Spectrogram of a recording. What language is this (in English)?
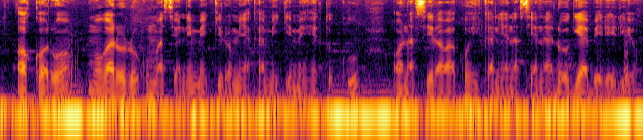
Kikuyu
